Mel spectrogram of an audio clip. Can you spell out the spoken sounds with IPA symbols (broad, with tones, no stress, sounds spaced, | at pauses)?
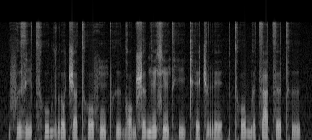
f ɨ˩˥ z i˩˥ t͡sʰ u˧˥ ɡ r o˧˥ t͡ʃ ɐ˧˩ tʰ o˧˥ f ũ˧˩ pʰ ɨ˧˩ ɡ ɔ˨˩˦ ɡ ʂ ɘ˧˥ ɡ ẽ˧˥ ɕ ẽ˧˩ tʰ i˧˩ kʰ e˧˩ t͡ʃ r e˧˩ | tʰ o˩˥ b ɘ˧˩ t͡s a˧˩ t͡s ɘ˩˥ tʰ ɨ˨˩˦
